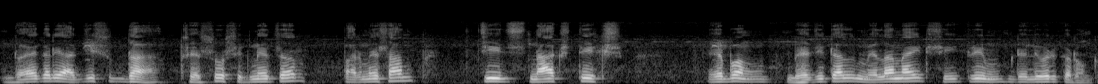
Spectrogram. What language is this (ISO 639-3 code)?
ori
